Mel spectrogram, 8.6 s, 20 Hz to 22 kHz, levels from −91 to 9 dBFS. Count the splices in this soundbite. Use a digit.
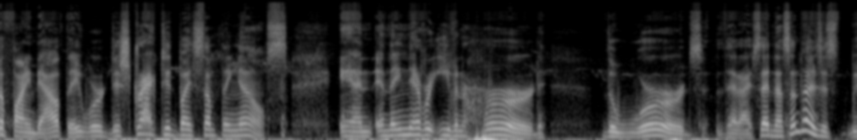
0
